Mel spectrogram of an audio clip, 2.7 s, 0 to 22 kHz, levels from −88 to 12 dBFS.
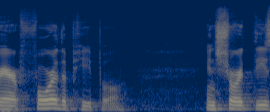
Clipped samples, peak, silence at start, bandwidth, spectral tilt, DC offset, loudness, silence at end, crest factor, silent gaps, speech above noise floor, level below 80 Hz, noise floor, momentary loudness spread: under 0.1%; -18 dBFS; 0 s; 17 kHz; -4 dB/octave; under 0.1%; -34 LUFS; 0 s; 18 dB; none; 35 dB; -60 dBFS; -69 dBFS; 17 LU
